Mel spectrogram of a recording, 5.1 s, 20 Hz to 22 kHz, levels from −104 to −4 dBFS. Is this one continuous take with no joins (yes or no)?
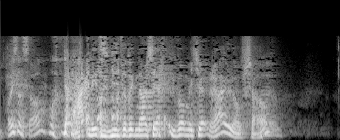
no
